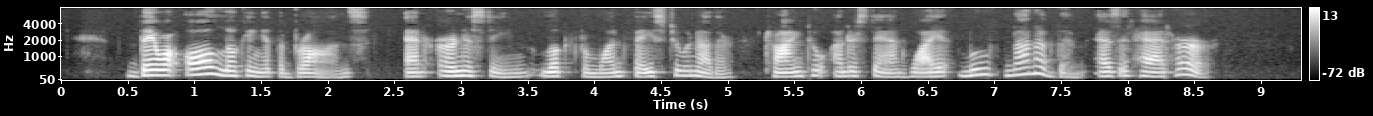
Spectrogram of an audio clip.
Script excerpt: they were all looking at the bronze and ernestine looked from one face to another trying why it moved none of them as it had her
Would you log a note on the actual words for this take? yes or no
yes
